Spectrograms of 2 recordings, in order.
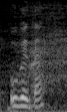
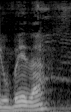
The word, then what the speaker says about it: Úbeda: Su nombre verdadero, Joaquín Ramón Martínez Sabina, nacido en 1949 en la ciudad de Úbeda. – Así es, él es el, flaco de Úbeda. – Eh, Úbeda, Úbeda, ¿no? – Úbeda, ¿sí es Úbeda? – Úbeda, ¿tiene acento en la U?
